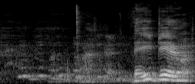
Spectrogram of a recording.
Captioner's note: audience laughing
